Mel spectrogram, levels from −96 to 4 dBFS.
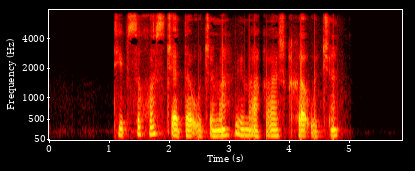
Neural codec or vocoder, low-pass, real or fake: none; 7.2 kHz; real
